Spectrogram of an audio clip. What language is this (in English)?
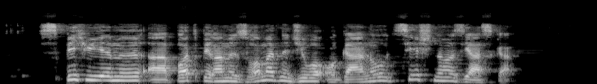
Upper Sorbian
